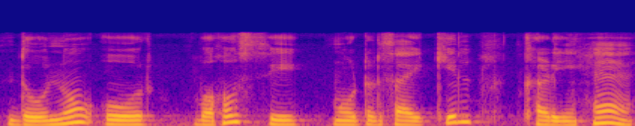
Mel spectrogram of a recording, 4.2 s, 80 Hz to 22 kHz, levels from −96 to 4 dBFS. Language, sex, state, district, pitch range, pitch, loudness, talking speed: Hindi, male, Uttar Pradesh, Lucknow, 125-175 Hz, 130 Hz, -14 LUFS, 100 wpm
